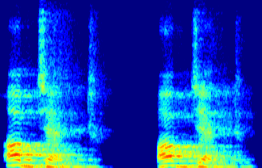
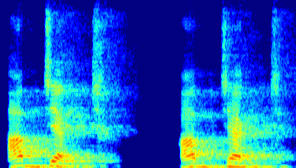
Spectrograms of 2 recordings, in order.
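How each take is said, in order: First: First syllable of object punched; stress on first syllable. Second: Second syllable of object punched; stress on second syllable. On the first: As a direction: object with OB hit hard, then falling. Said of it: "stays on first syllable". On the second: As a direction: object with the weight on JECT. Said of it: "stays on second syllable". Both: Shown as a demonstration.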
